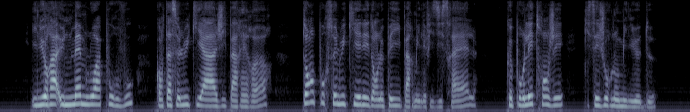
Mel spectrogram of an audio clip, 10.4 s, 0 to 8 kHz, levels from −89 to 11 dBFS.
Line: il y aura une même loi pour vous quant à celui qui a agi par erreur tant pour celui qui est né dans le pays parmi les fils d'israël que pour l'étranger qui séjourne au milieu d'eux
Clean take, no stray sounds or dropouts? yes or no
yes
